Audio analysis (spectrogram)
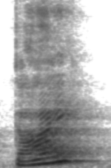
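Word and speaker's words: Gay-Lussac: of this so um guy it says gay but you pronounce it guy I think um guy lusac law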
